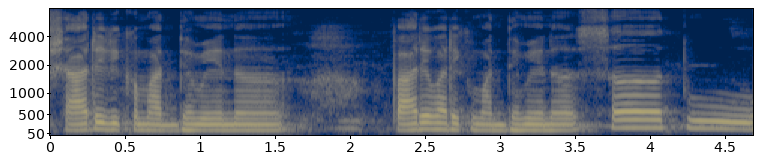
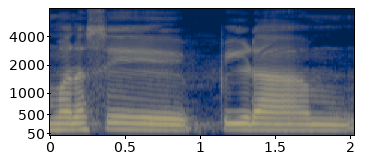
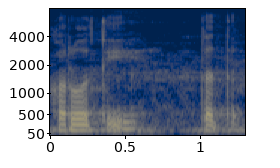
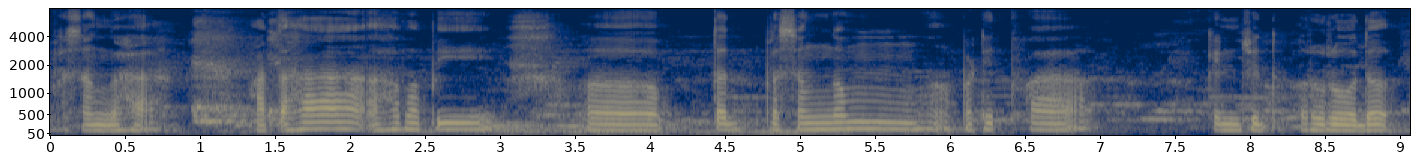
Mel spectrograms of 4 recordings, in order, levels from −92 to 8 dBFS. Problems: constant background noise, continuous background conversations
